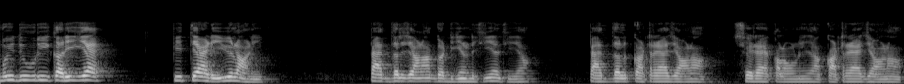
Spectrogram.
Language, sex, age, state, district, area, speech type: Dogri, male, 60+, Jammu and Kashmir, Reasi, rural, spontaneous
